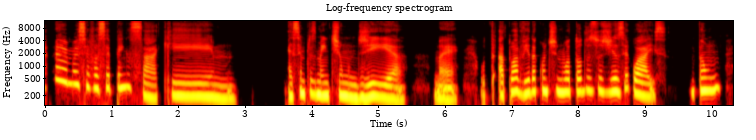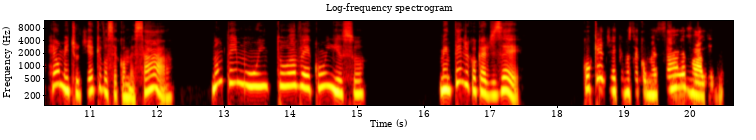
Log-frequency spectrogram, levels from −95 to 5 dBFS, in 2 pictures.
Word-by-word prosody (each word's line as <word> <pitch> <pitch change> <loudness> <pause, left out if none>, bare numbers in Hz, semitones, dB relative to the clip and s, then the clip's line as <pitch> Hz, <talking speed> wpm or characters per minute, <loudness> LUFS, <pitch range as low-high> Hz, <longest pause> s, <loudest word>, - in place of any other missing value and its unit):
É, 455 -3 +3
mais 375 -2 -1
se 330 - -1
você 300 0 -2
pensar 285 - -2
que 195 -2 -1 1.1
é, 195 - +1
simplesmente, 215 -1 +1
um 195 -3 +3
dia, 175 -3 +1 0.4
né. - - -1 0.3
O - - -9
t - - -15
a - - +1
tua 250 +1 +2
vida 235 +2 +1
continua 250 -1 +2
todos 255 +1 -3
os 255 -2 0
dias 245 0 +1
iguais. 220 -9 0 0.4
Então, 265 +4 +2 0.2
realmente 325 -8 +1
o - - -4
dia 250 +6 -2
que 295 +3 -9
você 235 -7 -4
começar, 240 - 0 0.6
não 355 +9 +1
tem 400 -2 -5
muito 335 -1 0
a 345 +1 +2
ver 320 -3 +2
com 315 +4 -3
isso. 230 -7 +1 1.1
Me 270 +1 +9
entende 375 +8 +1
o - - -7
que - - -4
eu - - 0
quero 235 -4 +1
dizer? 215 +6 +1 0.9
Qualquer - - +2
dia 260 -10 -1
que 250 - -30
você 235 0 -3
começar 225 +7 0
é 320 - +5
válido. 210 -7 +1
250 Hz, 140 wpm, -22 LUFS, 210-310 Hz, 1.1 s, Me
